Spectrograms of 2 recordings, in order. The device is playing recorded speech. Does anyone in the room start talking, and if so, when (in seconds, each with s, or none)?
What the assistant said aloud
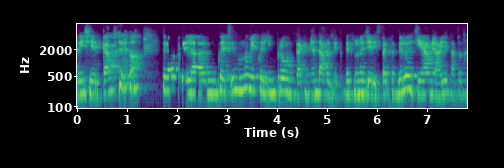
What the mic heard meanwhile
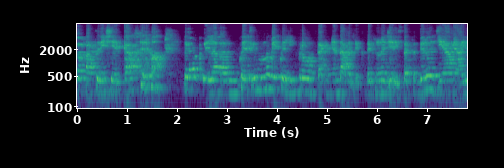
none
